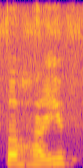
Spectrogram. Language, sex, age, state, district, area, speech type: Urdu, female, 30-45, Bihar, Gaya, rural, spontaneous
